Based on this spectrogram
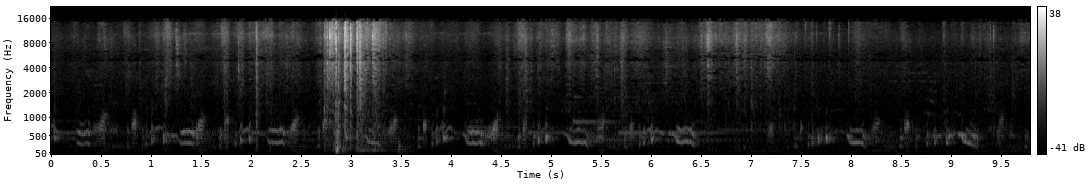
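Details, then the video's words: Pigeon coos: low, bubbling, arched phrases repeated throughout from several birds. A brief loud rustle or clatter breaks in near the third second. "Pigeon Sound Effect 🦅 Pigeon Sound 🦅 কবুতরের ডাক"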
